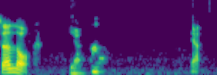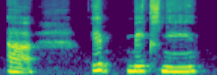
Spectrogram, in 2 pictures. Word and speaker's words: Alok: It's Alok.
